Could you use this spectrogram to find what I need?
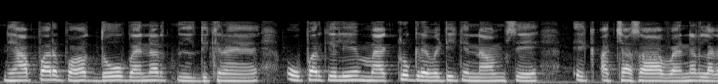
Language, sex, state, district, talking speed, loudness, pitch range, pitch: Hindi, female, Haryana, Jhajjar, 165 wpm, -14 LUFS, 170-190 Hz, 180 Hz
